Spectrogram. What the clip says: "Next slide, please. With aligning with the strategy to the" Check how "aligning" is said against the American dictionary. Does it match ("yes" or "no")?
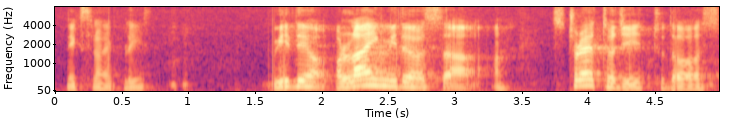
no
